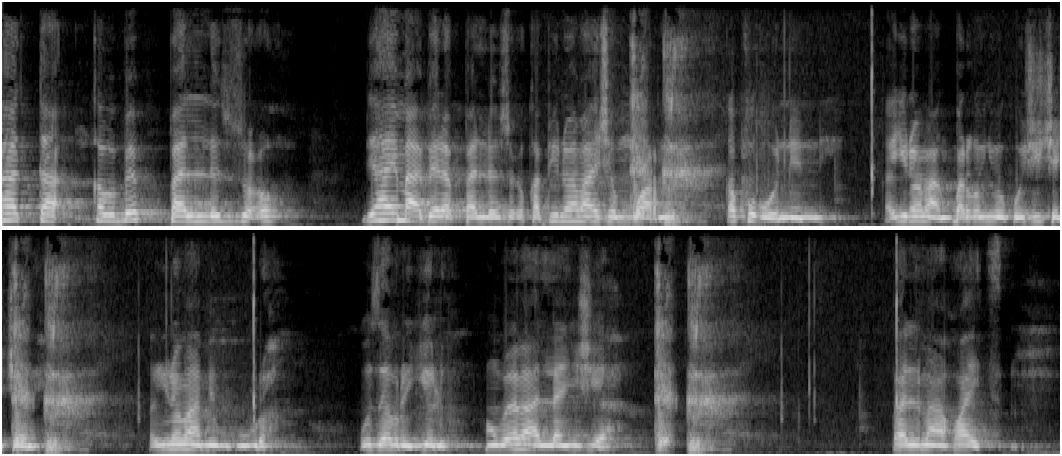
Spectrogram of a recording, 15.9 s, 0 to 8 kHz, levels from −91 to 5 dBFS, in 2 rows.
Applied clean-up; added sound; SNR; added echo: none; Cough; 12 dB; none.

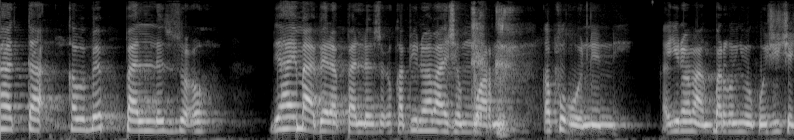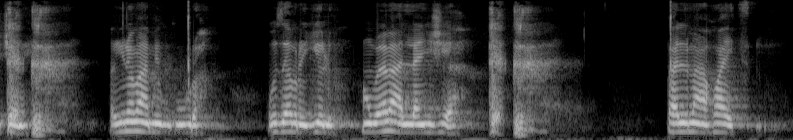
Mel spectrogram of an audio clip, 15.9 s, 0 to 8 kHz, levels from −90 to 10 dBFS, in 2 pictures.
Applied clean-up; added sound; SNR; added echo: neural mask model Resemble Enhance denoiser.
